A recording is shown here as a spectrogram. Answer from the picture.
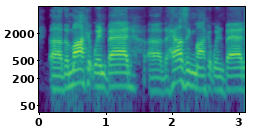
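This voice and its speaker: A man talks with an Australian accent. His pitch is medium, with ordinary pitch variation. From Australia, Brisbane, Queensland. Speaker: business owner and professional speaker. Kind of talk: interview. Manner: hesitant fillers.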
